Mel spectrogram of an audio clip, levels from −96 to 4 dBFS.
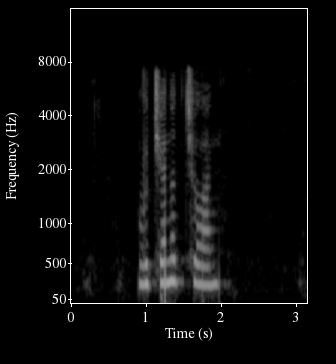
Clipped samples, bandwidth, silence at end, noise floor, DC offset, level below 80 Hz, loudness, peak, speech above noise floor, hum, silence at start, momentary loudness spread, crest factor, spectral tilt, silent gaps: under 0.1%; 7.6 kHz; 1.15 s; -89 dBFS; under 0.1%; -74 dBFS; -40 LUFS; -24 dBFS; 49 dB; none; 0.9 s; 10 LU; 18 dB; -3 dB/octave; none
